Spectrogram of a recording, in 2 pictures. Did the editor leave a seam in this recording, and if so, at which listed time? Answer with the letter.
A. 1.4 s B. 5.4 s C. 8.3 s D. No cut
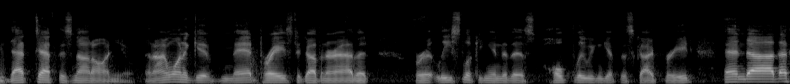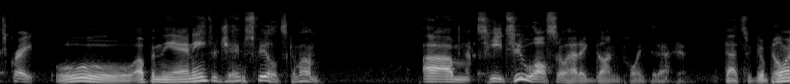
C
